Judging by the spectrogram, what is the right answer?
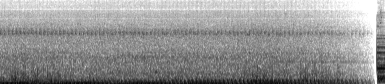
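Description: Heavy truck's diesel engine running with a rapid, pulsing exhaust rumble that fades away near the end.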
